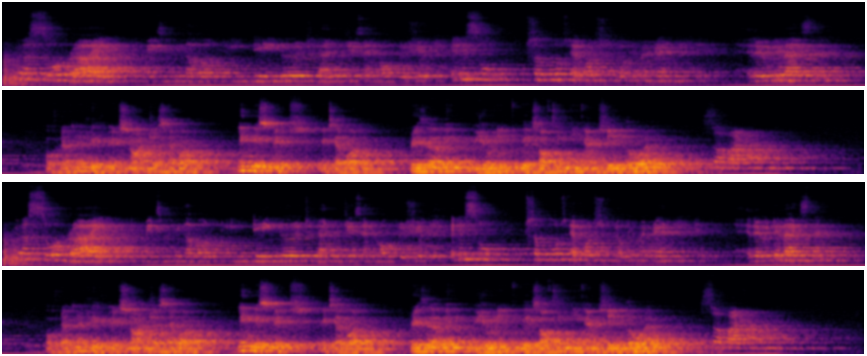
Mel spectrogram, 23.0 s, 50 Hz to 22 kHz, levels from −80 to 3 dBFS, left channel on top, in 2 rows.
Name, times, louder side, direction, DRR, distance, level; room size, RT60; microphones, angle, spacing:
voice 1, 0.2-1.4 1.9-2.8 3.0-6.5 7.0-7.9 8.2-8.9 9.9-10.9 21.0-21.8, right 1 dB, 85° right, -3 dB, 0.7 m, -27 dB
voice 2, 12.1-14.0 14.6-16.2 16.9-20.2, equal, 25° left, -7 dB, 0.7 m, -17 dB
6.2 x 2.1 x 2.5 m, 2.5 s
head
